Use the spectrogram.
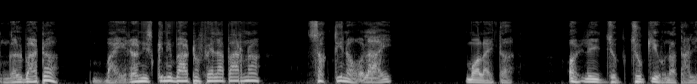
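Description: From 1.08 s to 3.3 s, a buzz at about 50 Hz sits under the speech. This is a resampler restarted on every block. The pattern points to conversion from 44.1 kHz down to 16 kHz, done on each 20 ms block in isolation. At each block edge, the converter lacked the true neighbouring samples, so every boundary carries a small error. Fifty boundaries a second fuse into a steady buzz that rides along with the speech.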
